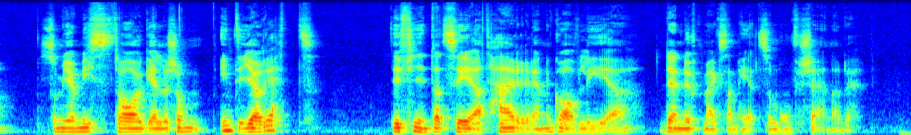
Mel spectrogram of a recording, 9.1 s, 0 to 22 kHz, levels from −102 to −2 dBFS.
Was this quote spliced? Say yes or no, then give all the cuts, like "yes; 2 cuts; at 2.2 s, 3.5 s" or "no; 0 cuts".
no; 0 cuts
